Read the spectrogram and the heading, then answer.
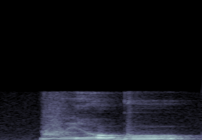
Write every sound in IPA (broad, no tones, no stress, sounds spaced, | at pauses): v i ɦ o ɡ u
